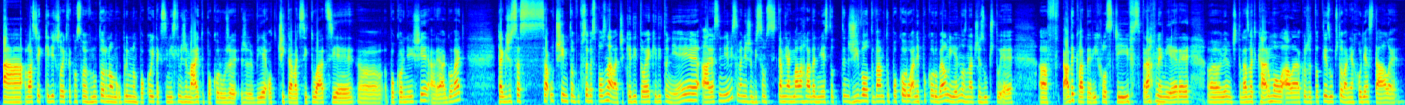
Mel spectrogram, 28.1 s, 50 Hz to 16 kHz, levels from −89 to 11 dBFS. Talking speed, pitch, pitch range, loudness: 180 wpm, 175 Hz, 165-185 Hz, -16 LUFS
